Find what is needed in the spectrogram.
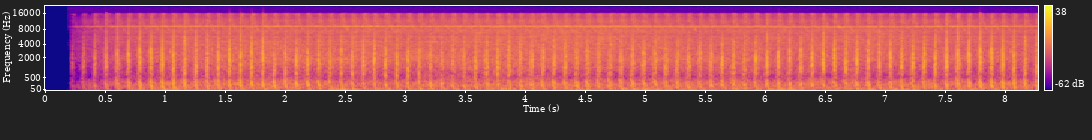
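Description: Helicopter rotor chopping in a rapid, even beat, fading in over the first second and then holding steady, with a faint high whine above it.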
